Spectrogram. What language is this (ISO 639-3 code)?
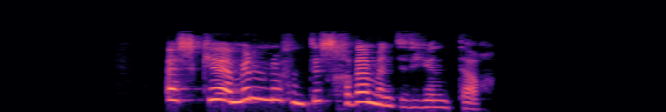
kab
